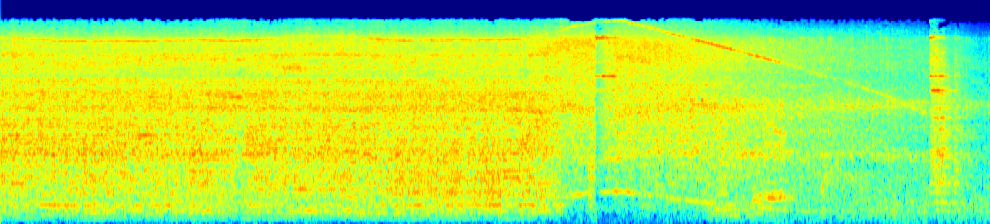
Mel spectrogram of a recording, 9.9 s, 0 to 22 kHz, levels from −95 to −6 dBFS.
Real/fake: real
